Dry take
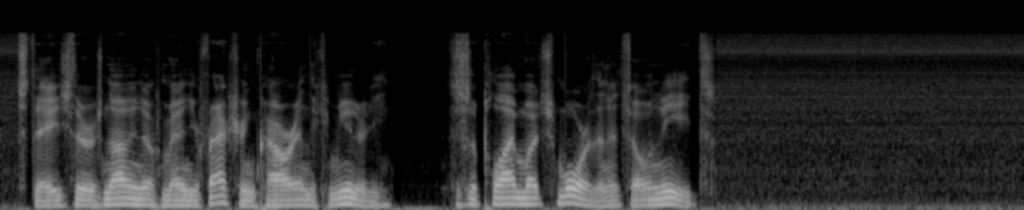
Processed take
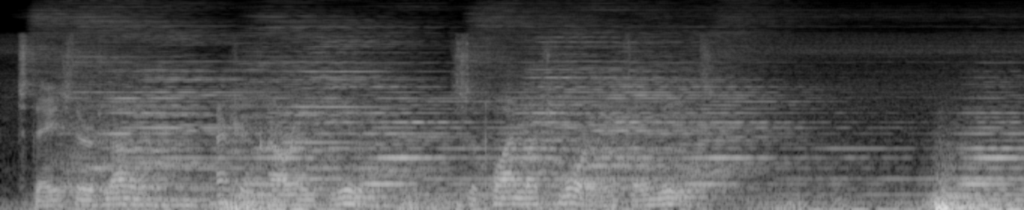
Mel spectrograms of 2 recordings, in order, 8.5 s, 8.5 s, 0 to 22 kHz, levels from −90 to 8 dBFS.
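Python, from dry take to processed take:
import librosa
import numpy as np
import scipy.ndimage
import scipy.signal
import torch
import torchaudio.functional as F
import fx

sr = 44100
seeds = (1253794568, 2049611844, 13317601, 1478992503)

y = fx.dmg_wind(x, sr, seeds[0], corner_hz=99.0, level_db=-29.0)
y = fx.cheby2_lowpass(y, sr, hz=780.0, order=4, stop_db=70, at=(1.21, 1.81))
y = fx.rev_shimmer(y, sr, seeds[1], rt60_s=1.5, semitones=12, shimmer_db=-2, drr_db=4.5)
y = y * librosa.db_to_amplitude(2.5)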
